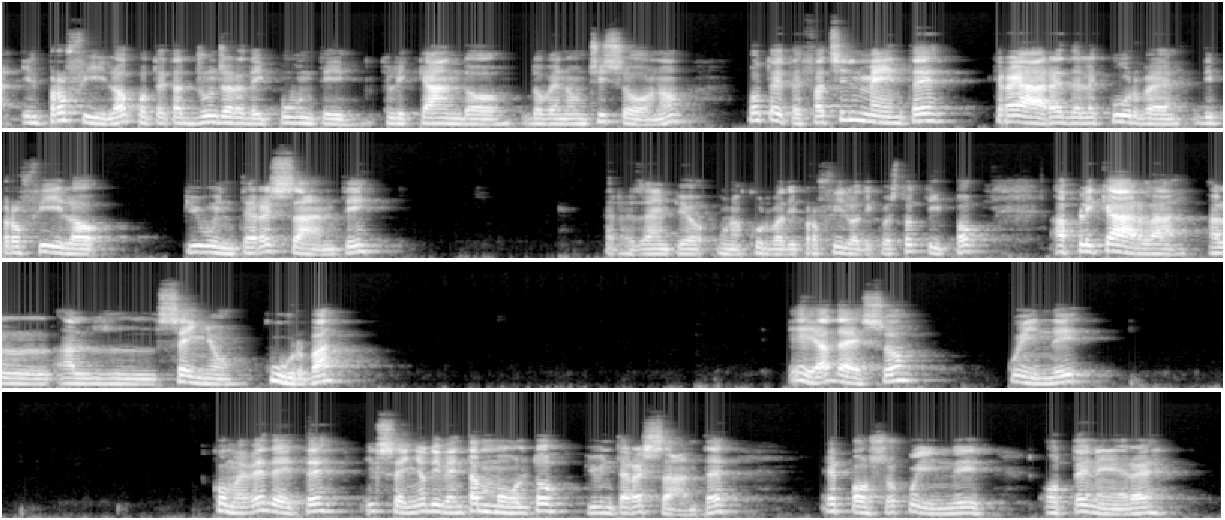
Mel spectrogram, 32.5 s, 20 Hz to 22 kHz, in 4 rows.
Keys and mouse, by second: 14.4 click, 19.4 click, 29.1 click.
